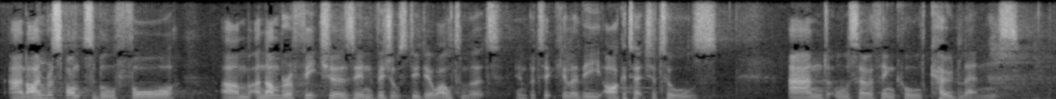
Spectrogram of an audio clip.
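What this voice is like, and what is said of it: British English accent. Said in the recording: “As you can probably tell by my accent, I am British”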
